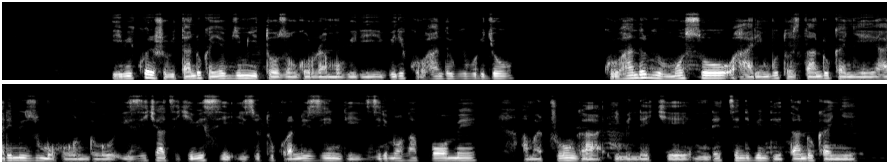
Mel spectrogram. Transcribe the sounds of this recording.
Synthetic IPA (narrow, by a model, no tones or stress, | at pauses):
iβiko̞ɾe̞ːʃo̞βitaːndukaɲebjiːmɲiːto̞zo̞ŋɡo̞ɾoɾamuβiɾiβiɾikuɾuhaːnde̞ɾɡwiβuɾɟo̞ | kuɾuhaːndeɾɡwuβumo̞so̞haɾiːmbuto̞zitaːndukaɲe̞haɾimizumuhoːndoizicaːt͡siciβisiʔizitukuɾaniziːndiziɾimo̞ŋ̥hapo̞me | amat͡ʃuːŋɡaimine̞ce̞nde̞t͡se̞niβiːndiβitaːndukaɲe̞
